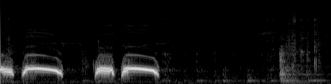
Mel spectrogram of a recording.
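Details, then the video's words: Spotted dove (cu gáy) giving 'thúc gù' cooing used to excite and lure birds and train young birds: two paired coos, a short note then a longer, slightly falling one, followed by faint scattered knocks. "Cu Gáy Thúc Gù Gáy Cực Phê Kích Mồi Tập Bổi Quá Hay"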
